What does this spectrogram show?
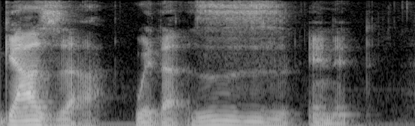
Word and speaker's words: Gaza: It's never pronounced like that in English. Okay? It's going to be a Z. So, here are some words. The first one came up in conversation this week. Gaza. Gaza.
